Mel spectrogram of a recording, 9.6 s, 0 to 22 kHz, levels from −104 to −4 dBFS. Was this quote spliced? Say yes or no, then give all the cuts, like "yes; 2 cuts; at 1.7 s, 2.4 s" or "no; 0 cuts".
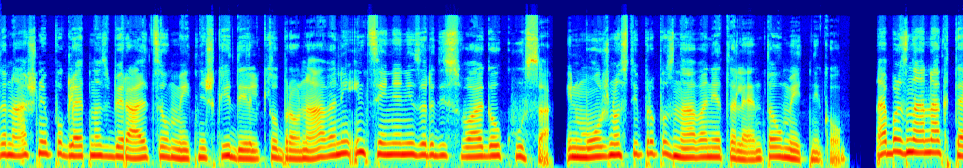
yes; 2 cuts; at 2.7 s, 8.6 s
